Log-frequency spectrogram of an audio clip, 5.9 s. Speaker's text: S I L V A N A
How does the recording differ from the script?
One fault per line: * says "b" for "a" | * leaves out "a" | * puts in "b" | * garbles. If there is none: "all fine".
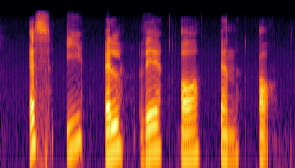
all fine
